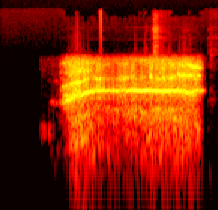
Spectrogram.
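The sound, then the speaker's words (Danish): A single sustained pig squeal, shrill and tonal, lasting a bit over a second after a brief faint grunt-like lead-in, heard alone and cutting off abruptly. “Gris!”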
